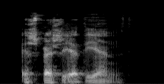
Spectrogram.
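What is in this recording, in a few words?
VoiceActing es M2, voice acting, Spanish, male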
